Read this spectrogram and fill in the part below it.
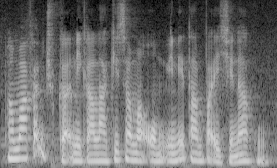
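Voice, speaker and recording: A man's voice: mid-range voice, fast, creaky, darkish tone, muffled recording, faint music behind, pitched above the performer's own voice, lightly acted. A man voicing a stubborn young pregnant daughter who talks back to her mother. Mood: defiant. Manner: defiant, sulky.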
